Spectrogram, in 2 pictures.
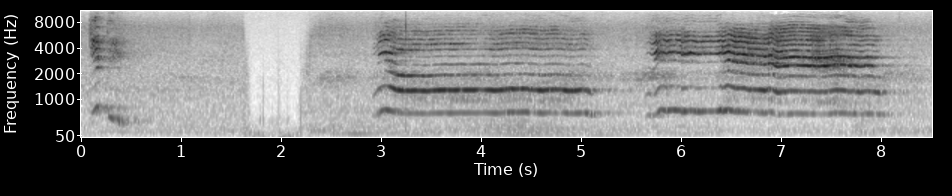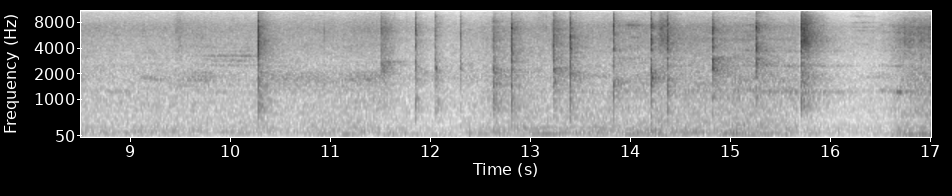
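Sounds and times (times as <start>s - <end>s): sharp clicks and taps: 10.2s - 15.9s.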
